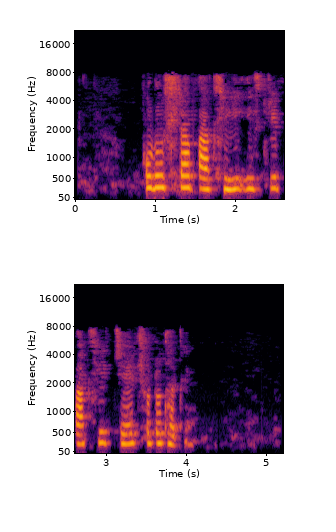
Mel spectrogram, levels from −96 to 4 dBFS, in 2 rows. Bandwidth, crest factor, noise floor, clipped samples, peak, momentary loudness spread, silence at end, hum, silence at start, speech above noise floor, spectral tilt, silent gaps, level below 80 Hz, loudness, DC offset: 8.2 kHz; 18 dB; -59 dBFS; under 0.1%; -2 dBFS; 9 LU; 1.1 s; none; 0.85 s; 40 dB; -4 dB/octave; none; -68 dBFS; -19 LUFS; under 0.1%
